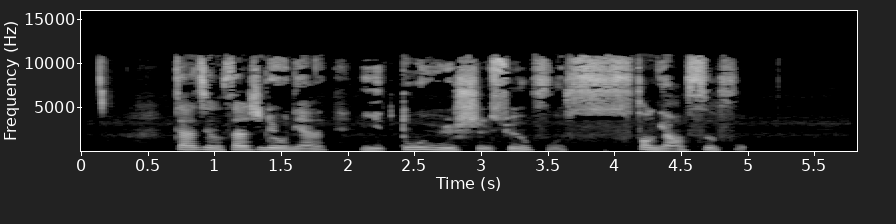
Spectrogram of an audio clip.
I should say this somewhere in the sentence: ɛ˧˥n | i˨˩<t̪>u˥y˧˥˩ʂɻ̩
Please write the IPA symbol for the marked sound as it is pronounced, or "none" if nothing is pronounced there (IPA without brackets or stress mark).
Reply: t̪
